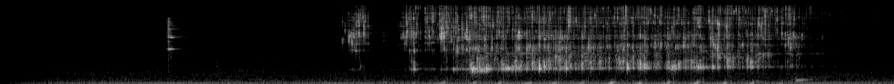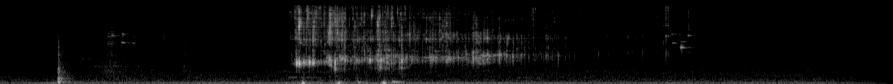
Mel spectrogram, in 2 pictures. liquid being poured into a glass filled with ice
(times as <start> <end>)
3.4 8.3, 11.8 15.9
